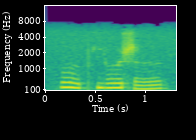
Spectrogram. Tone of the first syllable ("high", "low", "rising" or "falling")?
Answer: falling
